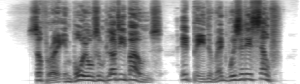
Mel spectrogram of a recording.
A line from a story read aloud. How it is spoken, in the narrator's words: exclaimed a second troll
